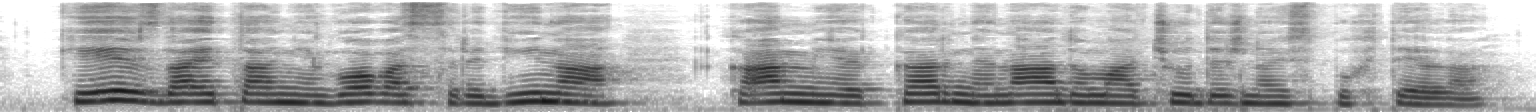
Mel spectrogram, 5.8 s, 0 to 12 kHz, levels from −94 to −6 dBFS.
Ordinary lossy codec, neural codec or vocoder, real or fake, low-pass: AAC, 48 kbps; vocoder, 24 kHz, 100 mel bands, Vocos; fake; 10.8 kHz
